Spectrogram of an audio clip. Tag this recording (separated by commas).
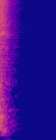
Music, Musical instrument, Percussion, Cymbal, Hi-hat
